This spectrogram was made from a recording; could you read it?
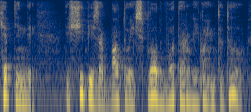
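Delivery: put-on Russian accent. Retelling how they read a part, in a russian accent. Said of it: "they wanted me to read it with a Russian accent".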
